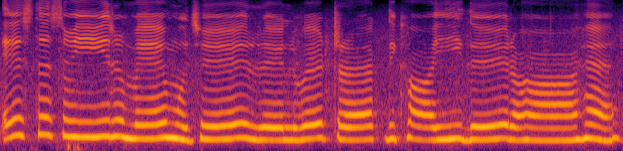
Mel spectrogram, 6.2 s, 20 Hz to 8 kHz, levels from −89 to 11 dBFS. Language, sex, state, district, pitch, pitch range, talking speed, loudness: Hindi, female, Madhya Pradesh, Katni, 265 Hz, 250-285 Hz, 95 wpm, -9 LUFS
